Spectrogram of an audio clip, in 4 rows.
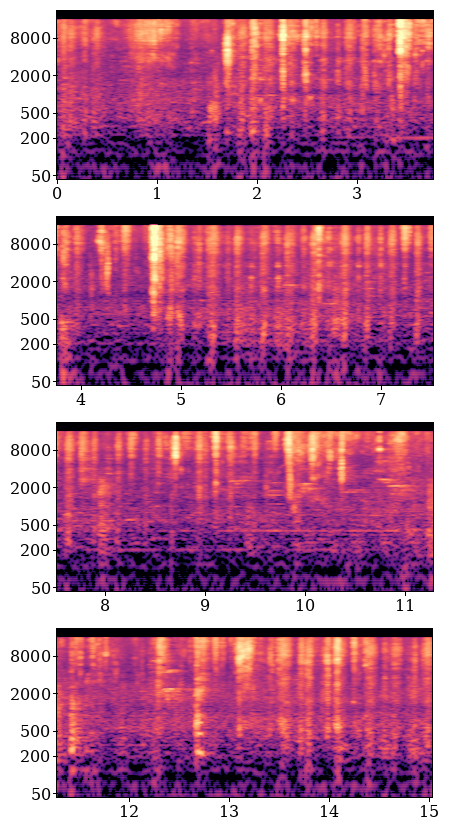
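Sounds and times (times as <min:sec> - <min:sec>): crunching and chewing biscuit: 0:00.0 - 0:15.0.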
